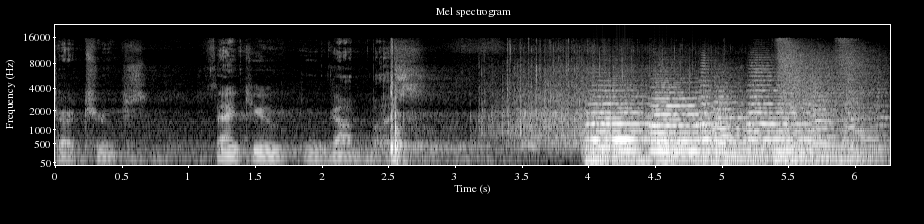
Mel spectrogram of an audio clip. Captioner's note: applause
